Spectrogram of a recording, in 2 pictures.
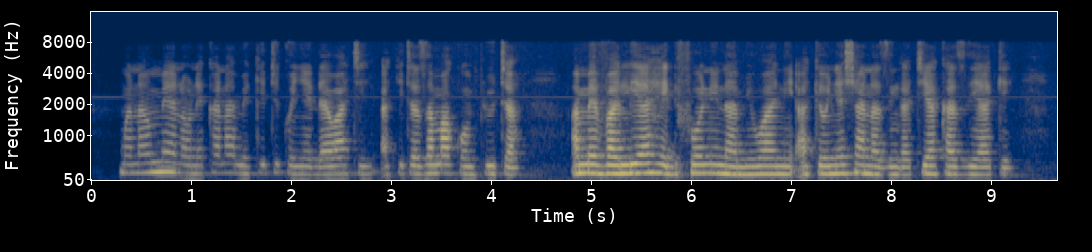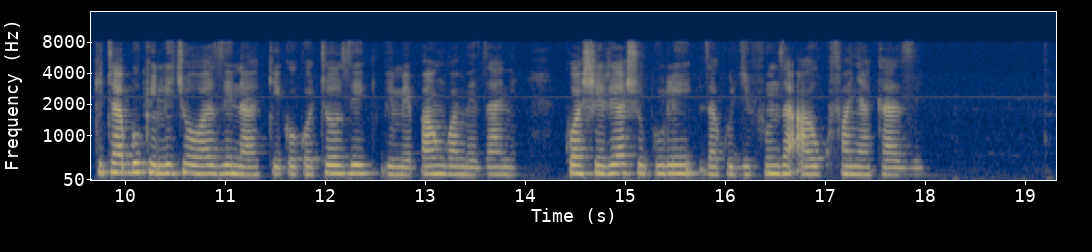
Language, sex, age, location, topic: Swahili, female, 25-35, Nairobi, education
